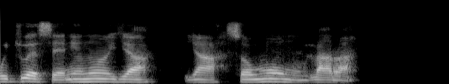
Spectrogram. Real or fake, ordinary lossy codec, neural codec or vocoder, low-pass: fake; Opus, 16 kbps; codec, 16 kHz, 1 kbps, X-Codec, HuBERT features, trained on general audio; 7.2 kHz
